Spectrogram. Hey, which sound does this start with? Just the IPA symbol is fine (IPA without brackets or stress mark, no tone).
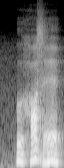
ʊ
